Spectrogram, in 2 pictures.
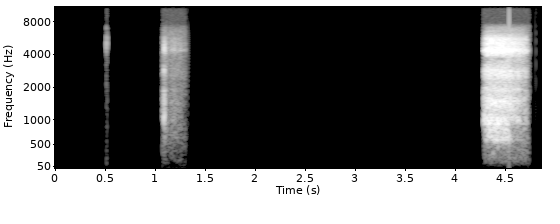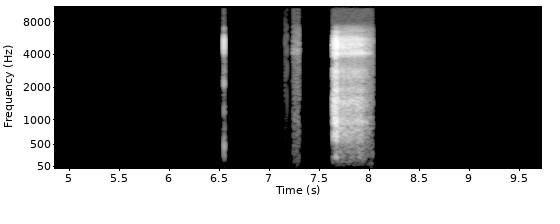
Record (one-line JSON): {"exhalation_length": "9.7 s", "exhalation_amplitude": 2031, "exhalation_signal_mean_std_ratio": 0.19, "survey_phase": "beta (2021-08-13 to 2022-03-07)", "age": "18-44", "gender": "Female", "wearing_mask": "No", "symptom_cough_any": true, "symptom_runny_or_blocked_nose": true, "symptom_fatigue": true, "symptom_headache": true, "symptom_change_to_sense_of_smell_or_taste": true, "symptom_onset": "4 days", "smoker_status": "Never smoked", "respiratory_condition_asthma": false, "respiratory_condition_other": false, "recruitment_source": "Test and Trace", "submission_delay": "4 days", "covid_test_result": "Positive", "covid_test_method": "RT-qPCR"}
